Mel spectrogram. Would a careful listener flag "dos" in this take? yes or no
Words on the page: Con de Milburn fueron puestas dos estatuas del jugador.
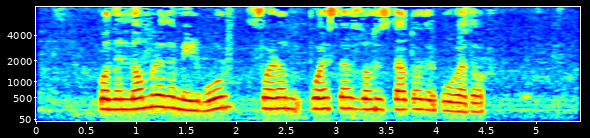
no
